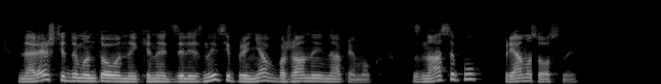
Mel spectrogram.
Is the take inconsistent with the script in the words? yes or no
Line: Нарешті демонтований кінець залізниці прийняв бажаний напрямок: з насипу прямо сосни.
no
